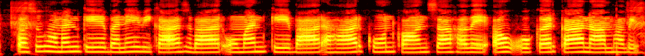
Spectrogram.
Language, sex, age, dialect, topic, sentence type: Chhattisgarhi, female, 25-30, Eastern, agriculture, question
